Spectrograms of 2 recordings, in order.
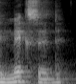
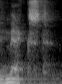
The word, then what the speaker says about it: mixed: a little bit different you don't say mix it you just say mixed and so again there's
